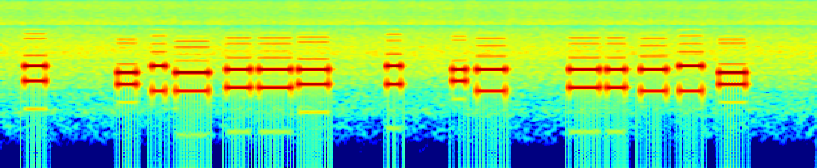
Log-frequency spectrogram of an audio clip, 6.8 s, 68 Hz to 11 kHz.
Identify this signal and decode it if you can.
DTMF, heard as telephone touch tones, dialled by hand, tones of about 200 ms. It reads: # 731558 9 02 55237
